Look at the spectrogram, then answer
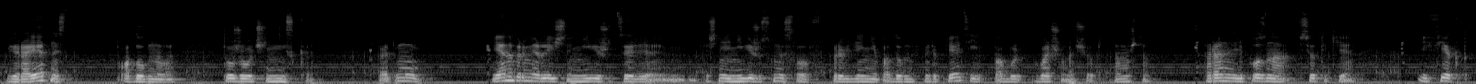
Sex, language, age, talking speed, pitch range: male, Russian, 20-39, 120 wpm, 90-135 Hz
